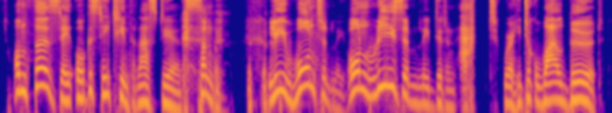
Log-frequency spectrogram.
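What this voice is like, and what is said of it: Put-on British accent. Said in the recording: “If you do it in British accent”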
